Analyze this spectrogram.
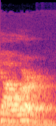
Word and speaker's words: hour: And yang contoh yang kedua, the hour. Kan di situ pakai h. Kenapa pakai the? Because cara bacanya bukan hour tapi hour.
